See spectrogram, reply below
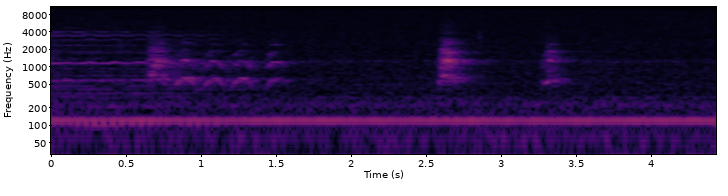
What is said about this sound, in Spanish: No me refiero a los perros que son de fondo.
